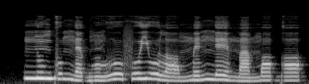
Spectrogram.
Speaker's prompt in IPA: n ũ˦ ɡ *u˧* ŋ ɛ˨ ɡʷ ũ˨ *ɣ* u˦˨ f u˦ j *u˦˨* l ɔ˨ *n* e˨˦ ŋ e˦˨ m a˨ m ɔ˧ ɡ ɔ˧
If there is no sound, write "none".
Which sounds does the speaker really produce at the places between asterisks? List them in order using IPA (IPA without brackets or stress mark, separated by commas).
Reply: u˧, ɣ, u˦˨, m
